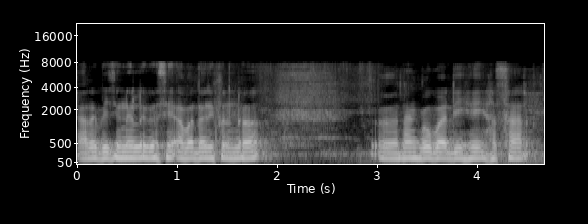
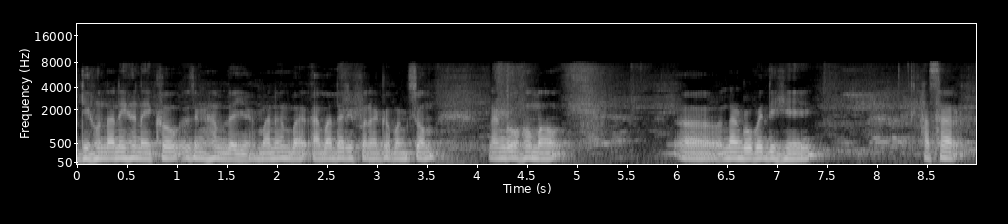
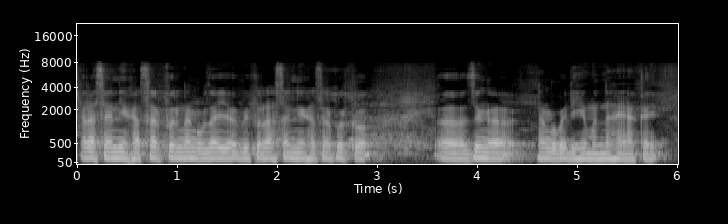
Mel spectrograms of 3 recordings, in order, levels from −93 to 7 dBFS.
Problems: none marked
